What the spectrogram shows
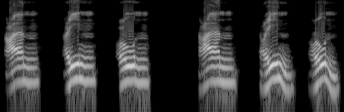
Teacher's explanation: হালকের মধ্যখান থেকে চাপ দিয়ে আইন হরফের উচ্চারণ করব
